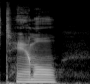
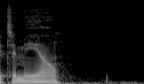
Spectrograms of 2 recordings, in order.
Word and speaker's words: Tamiya: pronunciation of Tamils name some of said it's Tamil some said it's 2-mile I say to me I'll again someone's gonna correct me but he's my character so I'll call him what I want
